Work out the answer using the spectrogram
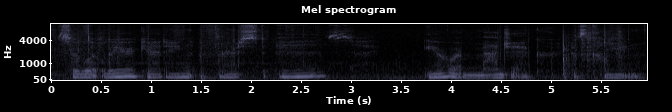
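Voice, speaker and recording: A woman with a deep, sultry, husky smoker's voice gives a soft-spoken, casual tarot reading in a halting, informal way. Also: background noise. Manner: halting, informal, with pauses and frequent "like". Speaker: tarot card reader.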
